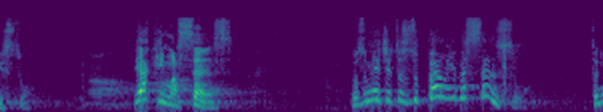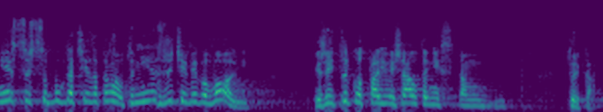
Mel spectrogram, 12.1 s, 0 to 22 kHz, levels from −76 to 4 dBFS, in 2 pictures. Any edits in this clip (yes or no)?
no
